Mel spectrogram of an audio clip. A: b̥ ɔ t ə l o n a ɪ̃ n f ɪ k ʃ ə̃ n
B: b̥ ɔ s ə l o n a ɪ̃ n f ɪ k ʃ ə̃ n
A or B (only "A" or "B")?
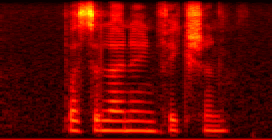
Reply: B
